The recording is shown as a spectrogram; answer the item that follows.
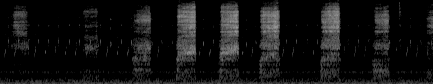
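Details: Wild barn owl chicks beg noisily as the female feeds them small pieces of rabbit in a monitored nest box; about ten harsh hissing screeches overlap with rapid ticking chatter, over a steady low hum.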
